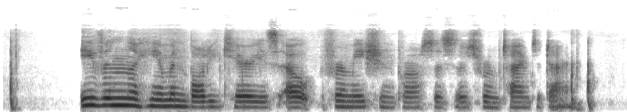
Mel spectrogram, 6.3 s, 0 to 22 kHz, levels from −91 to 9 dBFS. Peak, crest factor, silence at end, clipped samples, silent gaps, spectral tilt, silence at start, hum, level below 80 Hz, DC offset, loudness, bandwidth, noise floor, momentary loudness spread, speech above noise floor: -2 dBFS; 16 dB; 0.35 s; under 0.1%; none; -4.5 dB/octave; 0.1 s; none; -62 dBFS; under 0.1%; -17 LUFS; 7.6 kHz; -69 dBFS; 14 LU; 53 dB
